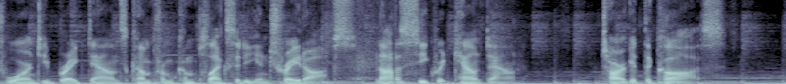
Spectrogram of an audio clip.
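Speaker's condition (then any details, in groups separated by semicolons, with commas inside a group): No condition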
